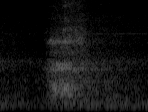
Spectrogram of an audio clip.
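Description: A single audible breath in a quiet room, an ordinary deep breath without wheeze or strain.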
